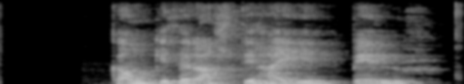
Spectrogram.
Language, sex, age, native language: Icelandic, female, 60-69, Icelandic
